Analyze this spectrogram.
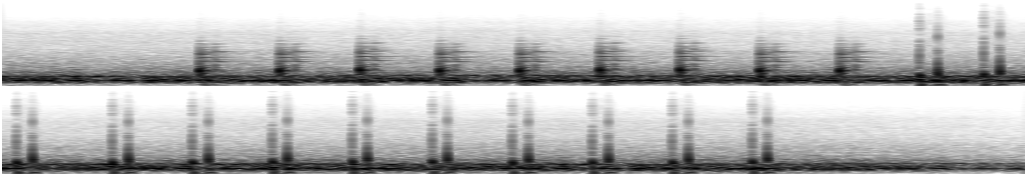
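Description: Footsteps clang quickly on a metal walkway.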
